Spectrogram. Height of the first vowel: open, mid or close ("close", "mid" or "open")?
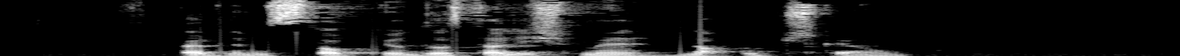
mid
